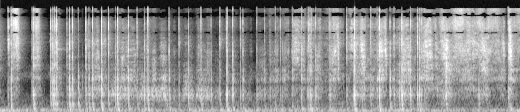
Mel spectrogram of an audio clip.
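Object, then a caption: Glass water bottle with water. A clear glass water bottle with water inside, held on its side, is tapped quickly with long nails. Rapid, bright clicking taps come in an uneven stream, each short and dry with almost no ring and little low end.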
